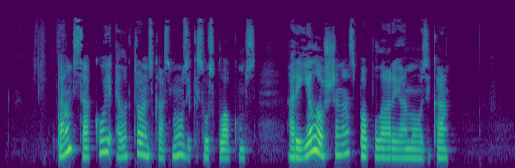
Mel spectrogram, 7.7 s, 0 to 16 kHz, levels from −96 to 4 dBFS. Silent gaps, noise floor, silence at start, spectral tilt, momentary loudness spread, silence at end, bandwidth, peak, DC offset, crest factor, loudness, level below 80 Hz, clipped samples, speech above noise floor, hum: none; -77 dBFS; 0.85 s; -6 dB/octave; 13 LU; 1 s; 11.5 kHz; -8 dBFS; under 0.1%; 20 dB; -27 LUFS; -80 dBFS; under 0.1%; 51 dB; none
